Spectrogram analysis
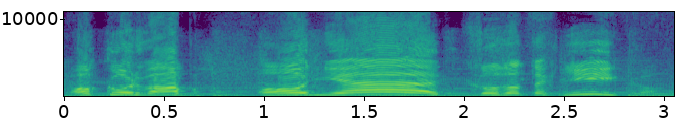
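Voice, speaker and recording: Gaming host, man with a very high, tense voice, furious swearing rants over faint game music. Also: a little slow, fairly bright tone. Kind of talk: gameplay commentary.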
